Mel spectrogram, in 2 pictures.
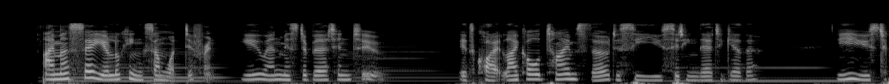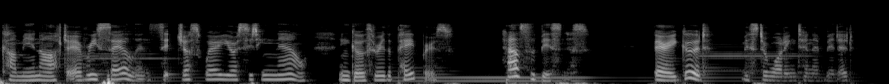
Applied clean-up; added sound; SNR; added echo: classical method log-MMSE.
